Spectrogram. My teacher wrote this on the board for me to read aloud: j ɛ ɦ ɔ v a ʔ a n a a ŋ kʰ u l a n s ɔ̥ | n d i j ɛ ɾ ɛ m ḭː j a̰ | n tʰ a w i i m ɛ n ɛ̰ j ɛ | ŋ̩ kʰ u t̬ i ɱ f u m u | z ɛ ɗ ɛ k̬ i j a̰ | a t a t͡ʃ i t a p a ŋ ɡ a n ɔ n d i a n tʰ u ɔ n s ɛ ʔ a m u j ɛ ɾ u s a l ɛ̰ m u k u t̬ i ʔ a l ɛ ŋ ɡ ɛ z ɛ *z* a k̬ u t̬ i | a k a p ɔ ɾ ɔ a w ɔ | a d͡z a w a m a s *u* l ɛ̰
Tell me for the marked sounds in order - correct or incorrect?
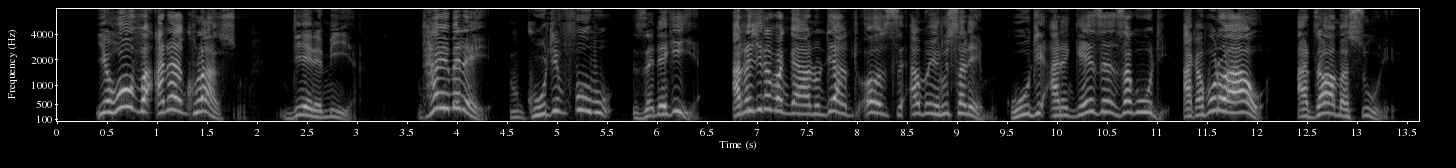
correct, incorrect: uː

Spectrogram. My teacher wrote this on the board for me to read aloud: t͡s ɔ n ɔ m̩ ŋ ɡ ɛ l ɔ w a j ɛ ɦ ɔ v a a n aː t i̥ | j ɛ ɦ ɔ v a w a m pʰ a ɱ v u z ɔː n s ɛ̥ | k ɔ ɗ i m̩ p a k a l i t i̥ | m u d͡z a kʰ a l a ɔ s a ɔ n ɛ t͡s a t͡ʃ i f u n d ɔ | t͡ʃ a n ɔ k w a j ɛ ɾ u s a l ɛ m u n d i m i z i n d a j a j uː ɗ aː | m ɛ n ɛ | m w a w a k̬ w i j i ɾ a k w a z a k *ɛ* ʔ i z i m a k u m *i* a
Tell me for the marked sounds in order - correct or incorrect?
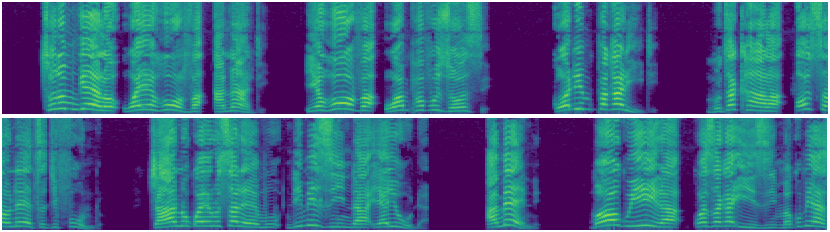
incorrect: a, correct

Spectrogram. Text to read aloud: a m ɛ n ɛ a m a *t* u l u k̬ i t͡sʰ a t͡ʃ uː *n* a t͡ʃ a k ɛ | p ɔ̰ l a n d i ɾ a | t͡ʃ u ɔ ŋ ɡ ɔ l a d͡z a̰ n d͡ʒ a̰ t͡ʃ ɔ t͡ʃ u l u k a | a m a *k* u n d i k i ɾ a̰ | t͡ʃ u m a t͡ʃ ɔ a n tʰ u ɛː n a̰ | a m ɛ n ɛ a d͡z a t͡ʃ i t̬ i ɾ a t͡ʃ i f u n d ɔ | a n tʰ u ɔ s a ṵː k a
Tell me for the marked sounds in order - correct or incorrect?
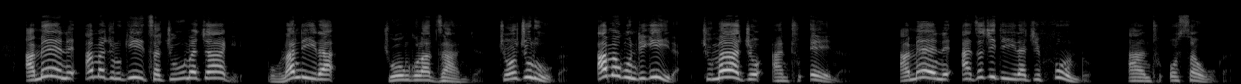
incorrect: t͡ʃ, incorrect: m, correct

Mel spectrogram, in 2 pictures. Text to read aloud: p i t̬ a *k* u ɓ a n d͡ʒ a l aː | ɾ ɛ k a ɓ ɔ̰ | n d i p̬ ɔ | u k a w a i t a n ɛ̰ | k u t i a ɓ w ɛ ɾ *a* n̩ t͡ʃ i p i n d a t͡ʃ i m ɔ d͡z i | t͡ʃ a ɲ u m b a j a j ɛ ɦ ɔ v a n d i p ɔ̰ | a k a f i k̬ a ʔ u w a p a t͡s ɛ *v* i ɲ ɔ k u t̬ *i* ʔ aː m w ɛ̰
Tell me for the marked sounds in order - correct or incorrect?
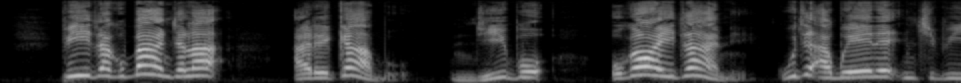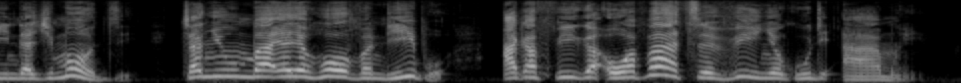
correct, incorrect: ɛ, correct, correct

